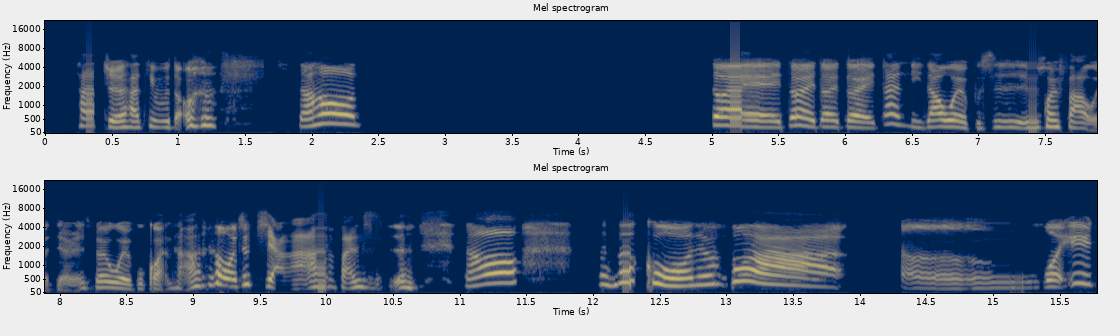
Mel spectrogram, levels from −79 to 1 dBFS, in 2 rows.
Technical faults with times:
0.32-0.38 Bluetooth stutter
2.82-2.94 Bluetooth stutter
5.15-5.27 Bluetooth stutter
7.39-7.49 Bluetooth stutter
9.95-10.05 Bluetooth stutter
12.24-12.32 Bluetooth stutter
15.04-15.24 Bluetooth stutter

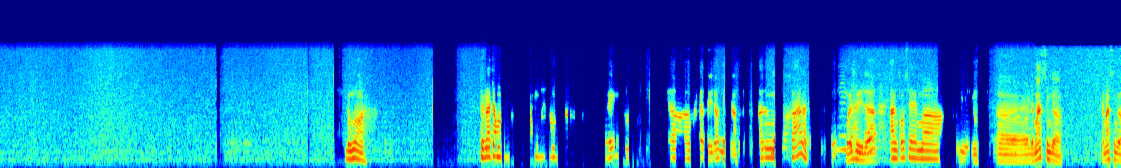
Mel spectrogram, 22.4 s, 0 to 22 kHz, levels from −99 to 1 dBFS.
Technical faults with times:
4.30-4.98 other side's voice leaking through
6.65-8.68 other side's voice leaking through
6.70-6.88 background gated by the echo canceller
8.68-9.19 background gated by the echo canceller
9.80-16.77 speech suppressed in double talk
12.97-17.59 other side's voice leaking through
18.77-19.59 speech suppressed in double talk
19.87-20.62 other side's voice leaking through

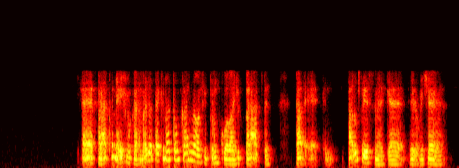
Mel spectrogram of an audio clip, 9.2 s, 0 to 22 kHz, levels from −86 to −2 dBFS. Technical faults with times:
0.00-9.19 GSM full-rate codec

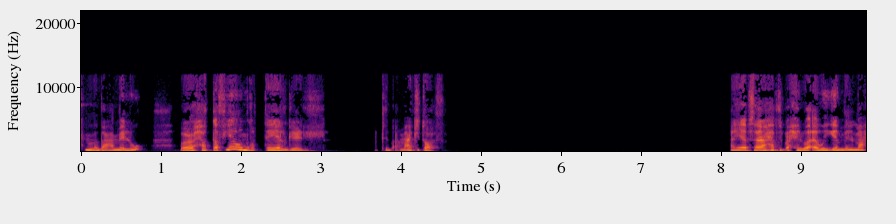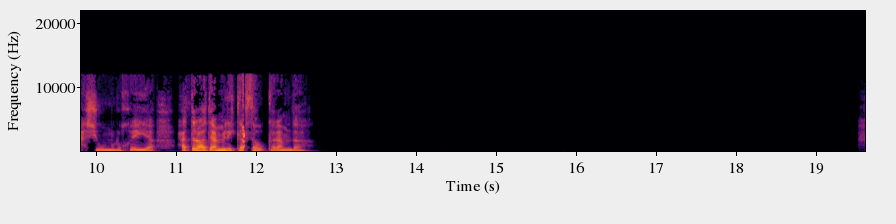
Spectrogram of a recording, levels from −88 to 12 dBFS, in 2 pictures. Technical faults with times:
5.39-5.41 damaged data in a compressed stream
11.82-11.87 damaged data in a compressed stream

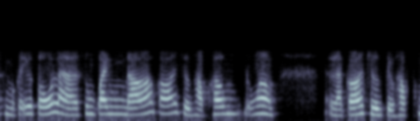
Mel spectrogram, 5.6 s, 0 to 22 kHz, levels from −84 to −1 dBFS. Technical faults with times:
0.00-5.61 GSM full-rate codec

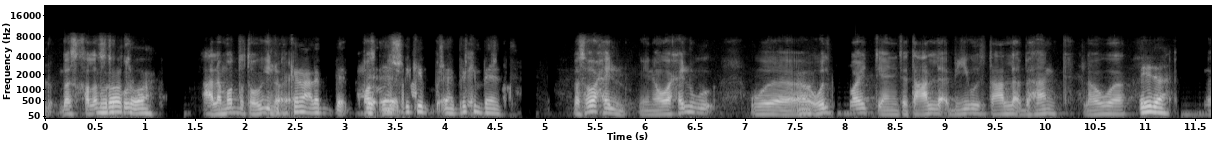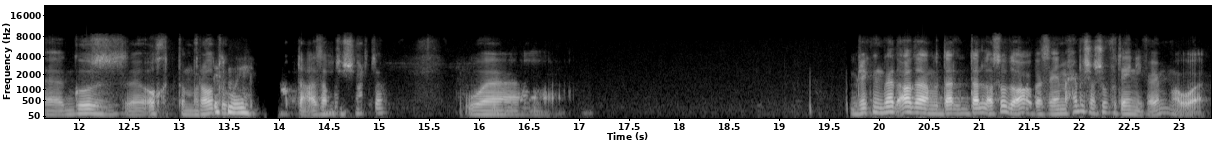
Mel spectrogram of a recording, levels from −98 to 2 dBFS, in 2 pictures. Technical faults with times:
1.35-2.82 background gated by the echo canceller
3.10-4.73 speech suppressed in double talk
7.87-8.11 speech suppressed in double talk
11.30-11.66 speech suppressed in double talk
13.69-13.76 echo leak
13.91-14.17 speech suppressed in double talk
19.65-19.70 echo leak

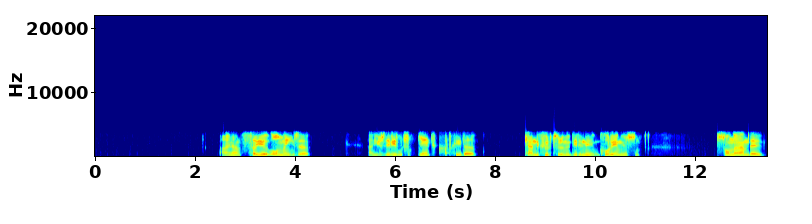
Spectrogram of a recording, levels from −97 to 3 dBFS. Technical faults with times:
0.00-13.44 G.729 codec
3.87-3.98 VoIP packet loss concealed by the speech codec
6.90-7.02 VoIP packet loss concealed by the speech codec

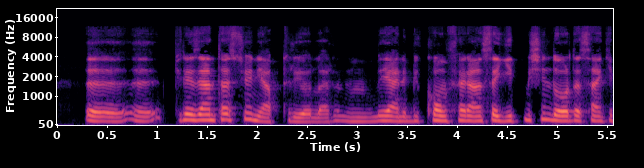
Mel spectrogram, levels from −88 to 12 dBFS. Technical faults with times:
none

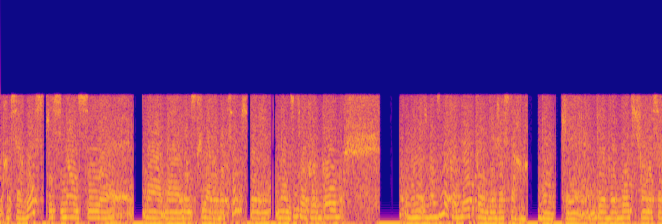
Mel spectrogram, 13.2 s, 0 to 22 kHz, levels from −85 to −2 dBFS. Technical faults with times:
0.00-13.25 companded audio read as linear

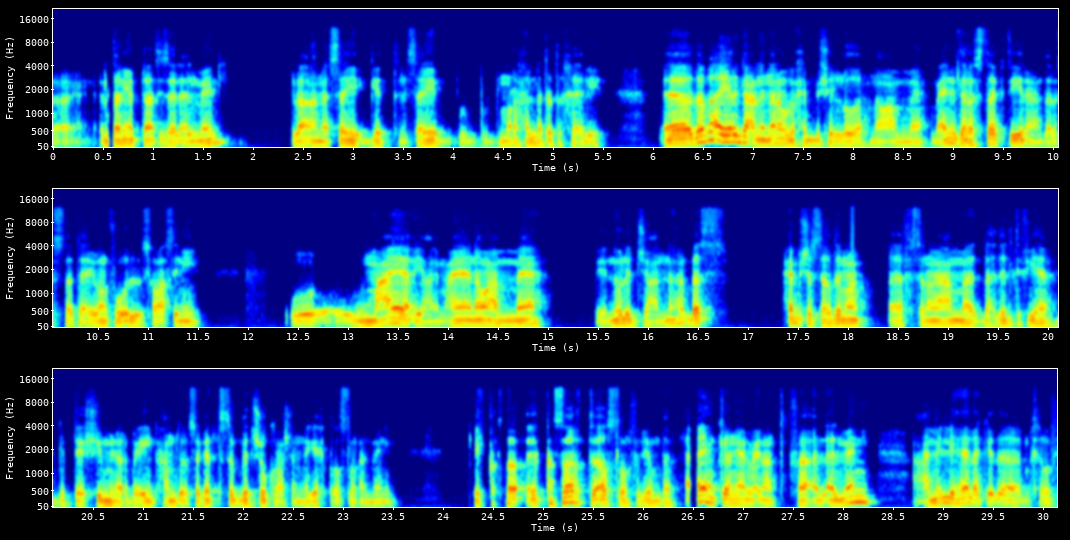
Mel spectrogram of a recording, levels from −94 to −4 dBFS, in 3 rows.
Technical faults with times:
0.52-0.61 damaged data in a compressed stream
18.03-18.06 electrical switching spike

